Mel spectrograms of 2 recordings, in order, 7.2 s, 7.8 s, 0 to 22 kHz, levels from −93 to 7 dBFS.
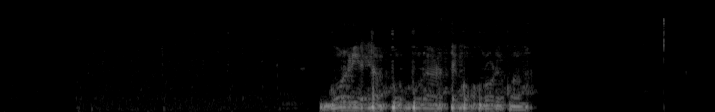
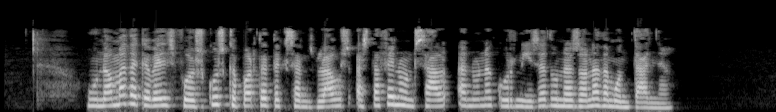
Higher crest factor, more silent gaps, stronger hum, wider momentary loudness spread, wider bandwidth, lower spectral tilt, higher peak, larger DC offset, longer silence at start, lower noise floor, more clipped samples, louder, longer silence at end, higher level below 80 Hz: first, 24 dB vs 16 dB; neither; neither; first, 21 LU vs 11 LU; first, 11 kHz vs 8.2 kHz; first, -7.5 dB/octave vs -3.5 dB/octave; second, -30 dBFS vs 0 dBFS; neither; first, 3.2 s vs 0.85 s; first, under -90 dBFS vs -82 dBFS; neither; second, -49 LUFS vs -14 LUFS; first, 1.85 s vs 1.05 s; second, -70 dBFS vs -58 dBFS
